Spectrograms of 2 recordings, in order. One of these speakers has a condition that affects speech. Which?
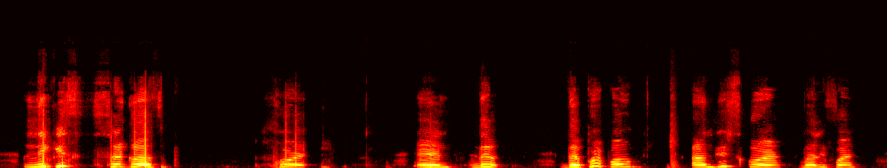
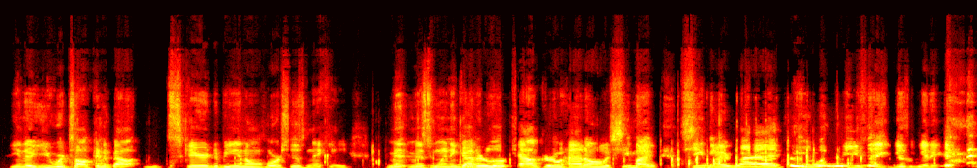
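The first: cerebral palsy; all four limbs, uses wheelchair, baclofen pump.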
